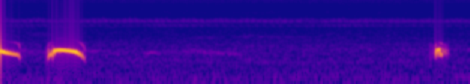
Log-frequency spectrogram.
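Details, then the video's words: Spotted dove calling as a decoy to lure wild birds: two low arched coos at the start, a long silence, then one clipped soft note at the end. "Tiếng Chim Cu Gáy Gọi Kích Mồi"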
